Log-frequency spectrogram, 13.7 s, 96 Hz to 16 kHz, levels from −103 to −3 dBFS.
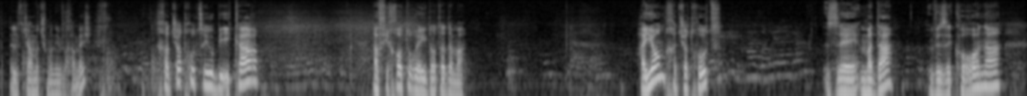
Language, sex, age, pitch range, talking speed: Hebrew, male, 50-69, 115-160 Hz, 65 wpm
